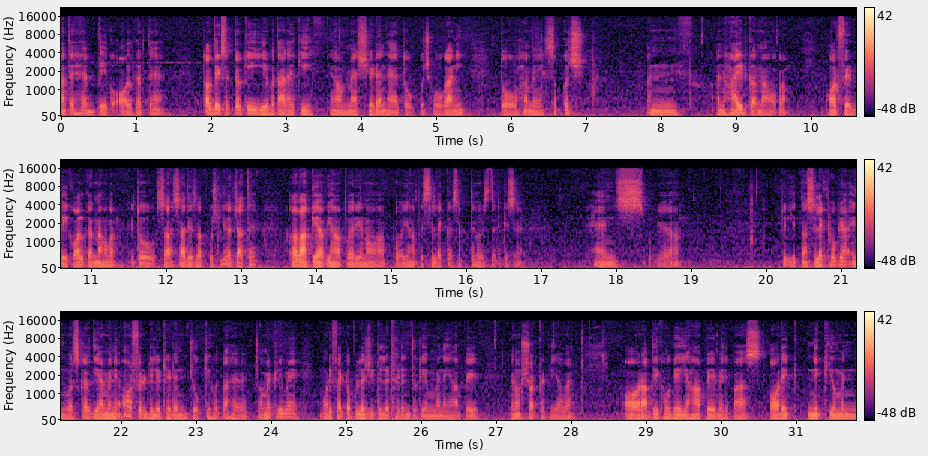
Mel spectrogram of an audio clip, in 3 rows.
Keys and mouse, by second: 7.5 right click, 12.3 right click, 19.8 right click, 26.9 right click.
